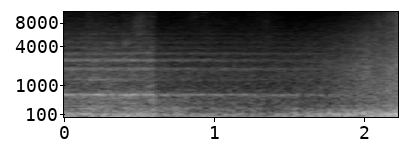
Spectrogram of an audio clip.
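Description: Inside a train carriage: the low, steady rumble of a train running, with a thin steady whine that stops about half a second in.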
